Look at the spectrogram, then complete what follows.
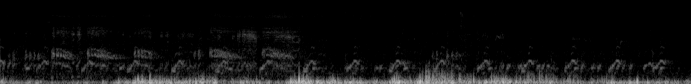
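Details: White-breasted waterhen at a trapping spot, called ruak-ruak or kreo padi: rapid repeated hooked notes under loud booming low noise, with a few higher, rising calls early on.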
